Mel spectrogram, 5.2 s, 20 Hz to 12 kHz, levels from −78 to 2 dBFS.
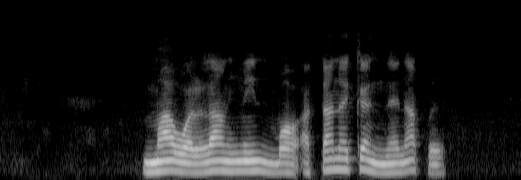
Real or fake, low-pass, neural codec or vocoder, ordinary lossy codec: fake; 7.2 kHz; codec, 16 kHz, 1 kbps, X-Codec, HuBERT features, trained on LibriSpeech; AAC, 48 kbps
